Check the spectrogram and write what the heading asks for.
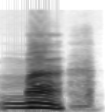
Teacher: mim mati itu kan makhrajnya daripada bibir kita maka mim itu kan rapat Ma maka di sini harus jelas suara mimnya tidak boleh ditahan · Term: izhar syafawi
